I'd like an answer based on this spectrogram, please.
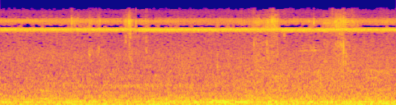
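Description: Insects chirring steadily outdoors in tropical greenery, a continuous high-pitched drone, with a few faint ticks from the hearth.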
